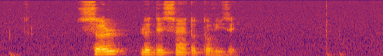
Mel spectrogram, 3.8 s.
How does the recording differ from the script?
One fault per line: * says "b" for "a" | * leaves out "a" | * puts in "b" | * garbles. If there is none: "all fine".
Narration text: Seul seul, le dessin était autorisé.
* leaves out "seul"
* says "est" for "était"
